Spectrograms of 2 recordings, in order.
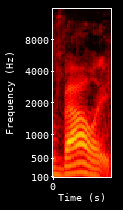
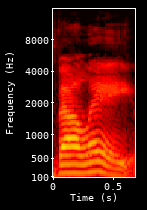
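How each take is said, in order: First: It is said with a British pronunciation. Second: It is said with an American pronunciation.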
